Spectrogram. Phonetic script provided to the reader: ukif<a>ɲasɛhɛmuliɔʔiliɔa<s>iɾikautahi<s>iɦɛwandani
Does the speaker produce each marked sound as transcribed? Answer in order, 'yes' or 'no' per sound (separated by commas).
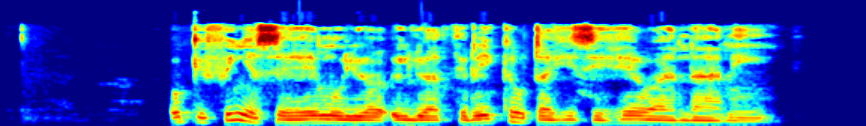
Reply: no, no, yes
